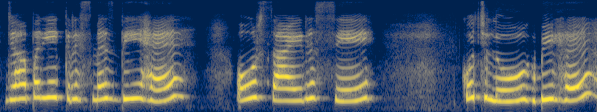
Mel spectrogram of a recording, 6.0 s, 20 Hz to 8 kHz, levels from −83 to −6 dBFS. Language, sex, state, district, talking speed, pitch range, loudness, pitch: Hindi, female, Uttar Pradesh, Lalitpur, 130 wpm, 335-400 Hz, -12 LUFS, 370 Hz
